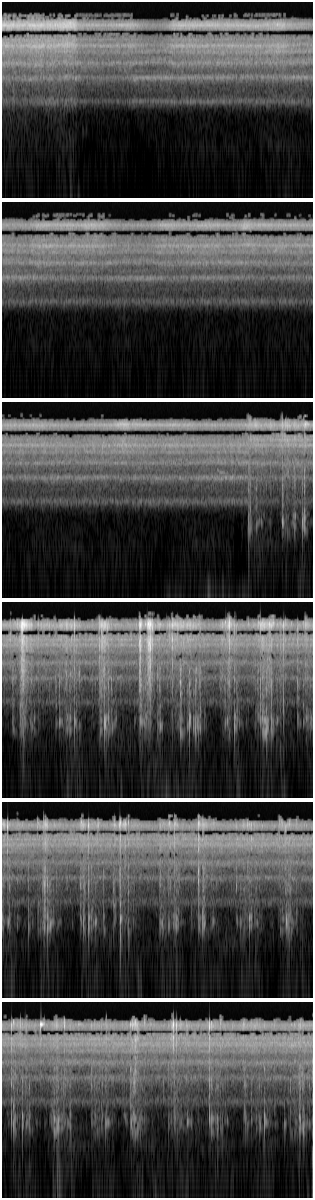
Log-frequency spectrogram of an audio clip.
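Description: Insects keeping up a steady, high-pitched chorus. About halfway in, footsteps crunching on dry leaves and grass join it at about two steps a second.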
